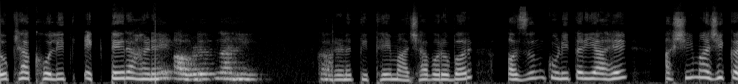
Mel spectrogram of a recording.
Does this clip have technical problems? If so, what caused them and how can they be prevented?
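Yes. Opus voice compression runs throughout: the speech sounds plainly hoarse and slightly robotic, which fits hybrid-mode Opus at around 16 kbps. Raising the bitrate to 32 kbps or more would prevent it.

A switch to a distant microphone occurs from 1.55 to 3.33 s, right after "खोलीत एकटे", and returns before "तिथे माझ्याबरोबर अजून कुणीतरी". The voice suddenly turns roomy and hollow at much the same level, with faint room noise. The close mic likely dropped out. Securing the close mic's connection and monitoring it while recording would prevent this.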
